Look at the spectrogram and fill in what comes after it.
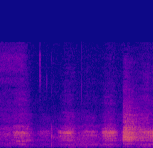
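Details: American Bully pocket male dogs in Romania, one three years old and one eleven months old; quick, breathy panting in short hissing bursts that build to a louder final puff.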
